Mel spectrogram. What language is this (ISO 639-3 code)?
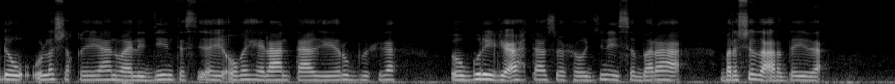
som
